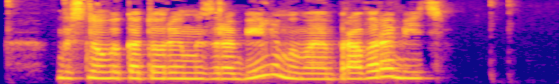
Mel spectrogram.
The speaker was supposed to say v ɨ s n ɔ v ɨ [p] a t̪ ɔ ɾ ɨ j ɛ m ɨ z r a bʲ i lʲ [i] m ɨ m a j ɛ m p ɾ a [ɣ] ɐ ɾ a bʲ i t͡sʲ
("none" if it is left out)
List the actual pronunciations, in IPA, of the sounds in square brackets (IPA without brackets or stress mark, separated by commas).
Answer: k, i, v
